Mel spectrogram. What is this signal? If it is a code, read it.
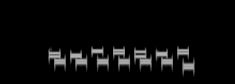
Multi-frequency trunk signalling (R2, with the far end's replies), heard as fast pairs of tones, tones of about 110 ms. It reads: 2109439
